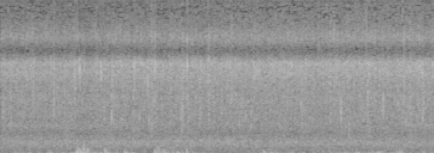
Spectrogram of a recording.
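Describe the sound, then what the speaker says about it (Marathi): Heavy rain pours steadily in Bhiwandi, a dense loud hiss with occasional low rumbles and thumps beneath it, with no voices. "खूप भयानक पाऊस पडत आहे कुठे पावसाचे चिन्ह दिसत नाही की लवकर थांबेल म्हणून गडगडाट पण जास्त होत आहे"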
